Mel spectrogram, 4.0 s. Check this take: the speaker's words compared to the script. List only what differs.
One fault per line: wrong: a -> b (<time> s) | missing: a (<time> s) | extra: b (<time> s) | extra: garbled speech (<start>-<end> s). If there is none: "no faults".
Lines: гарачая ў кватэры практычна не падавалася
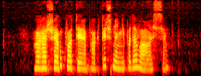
no faults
